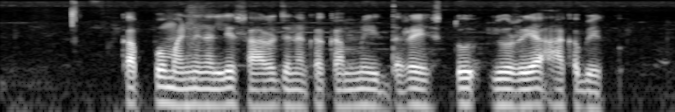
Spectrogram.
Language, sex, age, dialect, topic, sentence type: Kannada, male, 25-30, Central, agriculture, question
